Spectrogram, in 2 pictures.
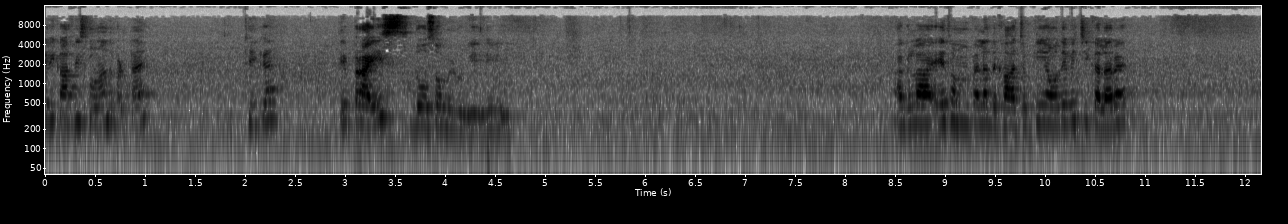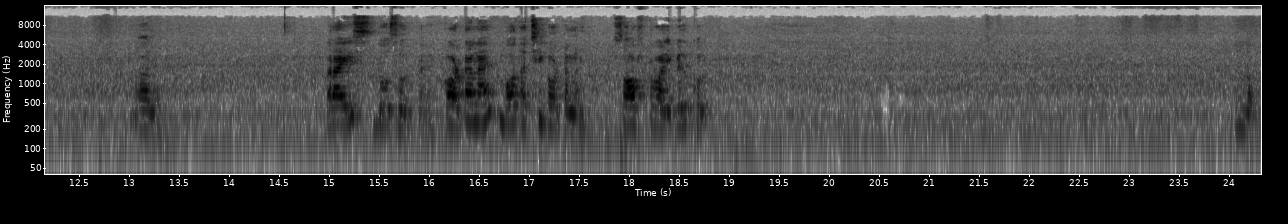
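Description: Fabric rustles as cloth is unfolded and handled.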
